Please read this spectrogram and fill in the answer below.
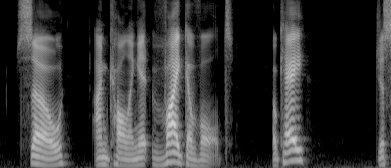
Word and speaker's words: Vikavolt: and say it's pronounced vicavolt I'm just going off of what the anime says they pronounce it with a long I there so I'm calling it vikavolt okay just saying that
